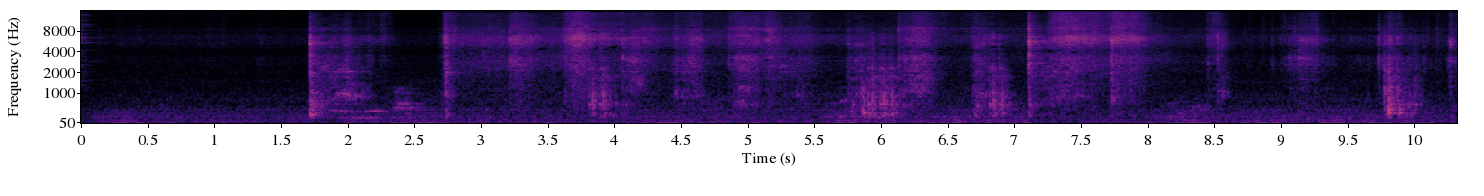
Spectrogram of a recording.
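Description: A spatula scraping and tapping on a flat non-stick tawa in irregular strokes as a thin rice-flour crepe cooks in butter, with light sizzling. The strokes start after a quiet second or two.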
